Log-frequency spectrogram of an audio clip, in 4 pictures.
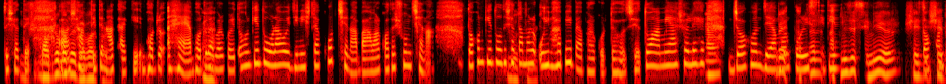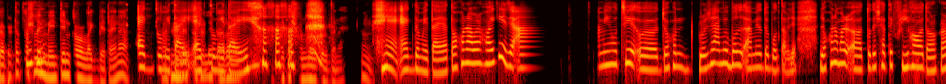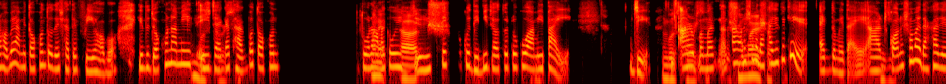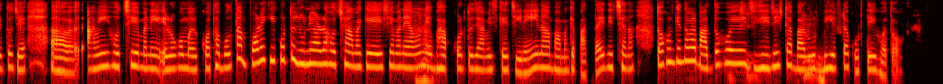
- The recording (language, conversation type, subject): Bengali, unstructured, কেউ যদি আপনার পরিচয় ভুল বোঝে, আপনি কীভাবে প্রতিক্রিয়া দেখান?
- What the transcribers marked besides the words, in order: static; "ভদ্রভাবে" said as "বদ্রবাবে"; other background noise; distorted speech; "তখন" said as "তকন"; laugh; tapping; unintelligible speech; "তখন" said as "তকন"; "অনেক" said as "কোনেক"; throat clearing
